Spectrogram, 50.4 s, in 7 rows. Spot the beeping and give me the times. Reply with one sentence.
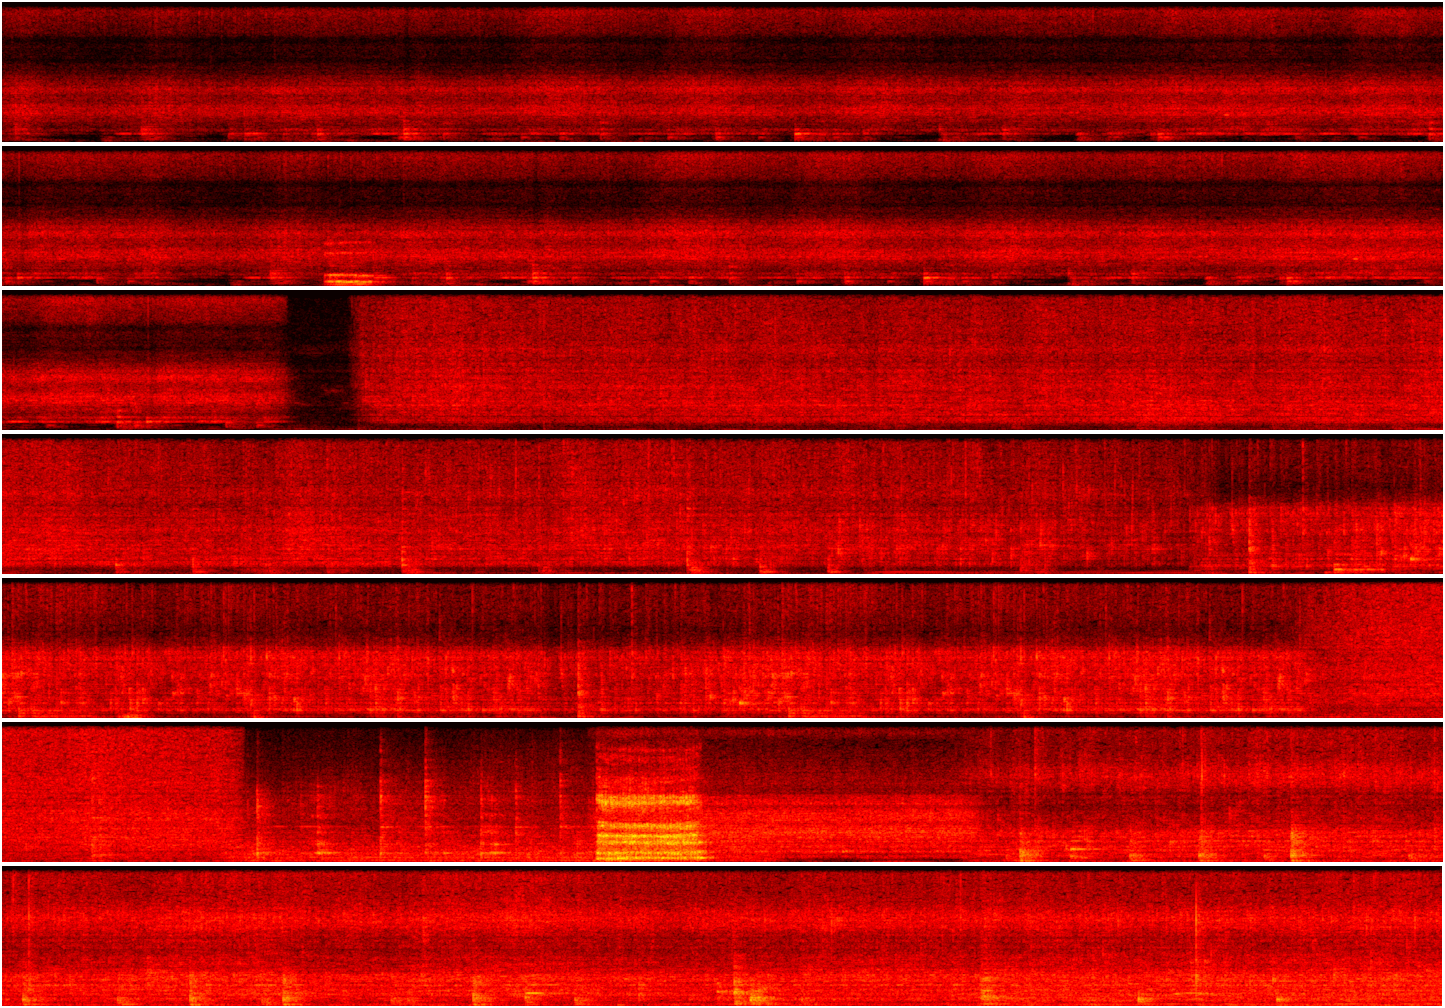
The beeping can't be heard in this clip.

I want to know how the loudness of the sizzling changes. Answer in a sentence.
The volume of the sizzling goes up.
